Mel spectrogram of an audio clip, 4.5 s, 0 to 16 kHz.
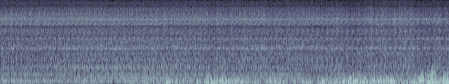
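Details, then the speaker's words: Sirius steam engine generator plant, boiler at about 40 psi, field powered, output 20 volts about 3 amps charging a battery on a warm day: steady hum with soft rhythmic chuff building to about 3.5 beats per second, smooth and healthy under light load. "That took it up to 20 volts and about 3 amps. The only power being drawn is what's going into this battery and the field itself."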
